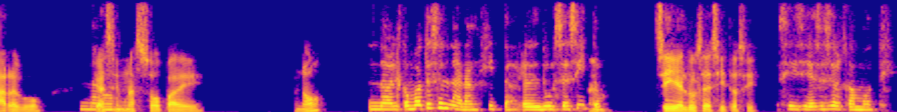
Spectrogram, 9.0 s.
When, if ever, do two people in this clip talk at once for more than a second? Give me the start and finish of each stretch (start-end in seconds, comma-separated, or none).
none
